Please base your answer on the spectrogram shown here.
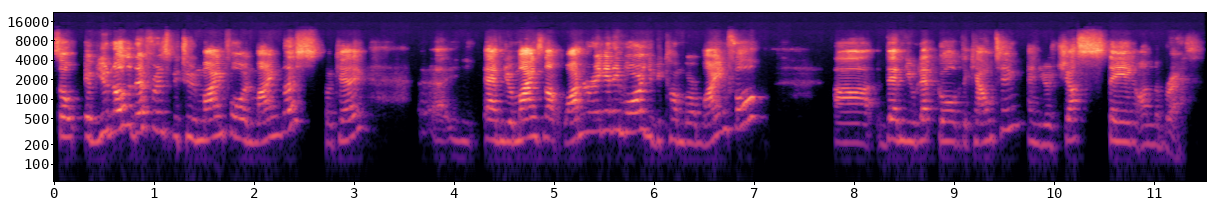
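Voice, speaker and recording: A woman's voice: a little high, moderate pace, rough recording. A woman teaching a meditation class, explaining with frequent laughs and many restarts. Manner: animated, laughs often, repeats and restarts.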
